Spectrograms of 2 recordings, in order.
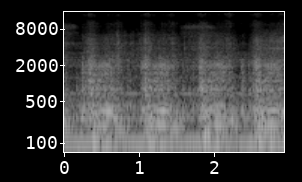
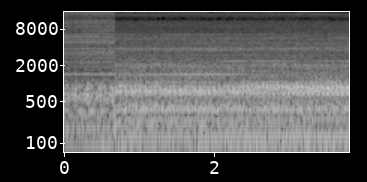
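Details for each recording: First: Hotpoint Aqualtis washing machine drum turns with a low hum and a rough rumble that swells each revolution; the drum bearing is shot, and because it is a sealed drum unit the bearing can't be changed, so a new drum is needed. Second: Hotpoint Aqualtis washing machine after a drum replacement for failed bearings: empty drum spins with an even hum and soft rhythmic sway about four times a second, the belt holding, no knocking or scraping; normal spin.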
